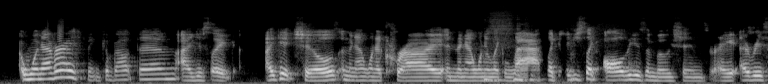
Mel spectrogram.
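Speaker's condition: Cleft lip and palate, severe; after stroke unable to speak, write or converse, dyslexia, speech pathologist and cognitive therapy, speech regained

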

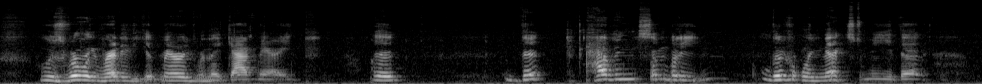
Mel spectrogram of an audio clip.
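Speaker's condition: Cerebral palsy; voice audibly affected

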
